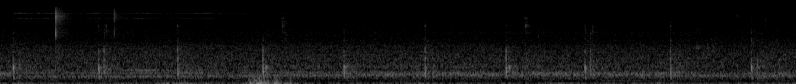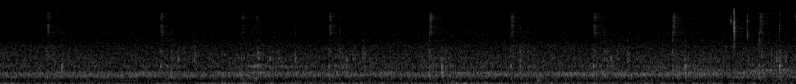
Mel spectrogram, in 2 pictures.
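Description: Footsteps tap on a hard floor at a steady walking pace.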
